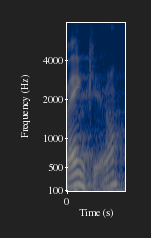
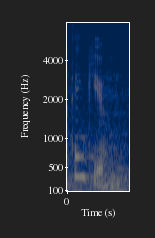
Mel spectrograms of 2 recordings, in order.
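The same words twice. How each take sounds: First: It is said in a rude, disrespectful tone. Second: It is said in a polite, respectful tone. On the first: The speaker calls it wrong. "A school-age kid disrespectfully says" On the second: The speaker calls it right. "Respectfully say"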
